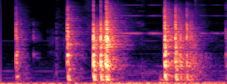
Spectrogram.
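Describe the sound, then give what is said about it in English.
Dice rolled for a dexterity check clatter across a hard tabletop in a quick series of sharp clicks and taps, with a few tumbling rattles, fairly loud, and no voices. “You're gonna roll your dexterity for me, please.”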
